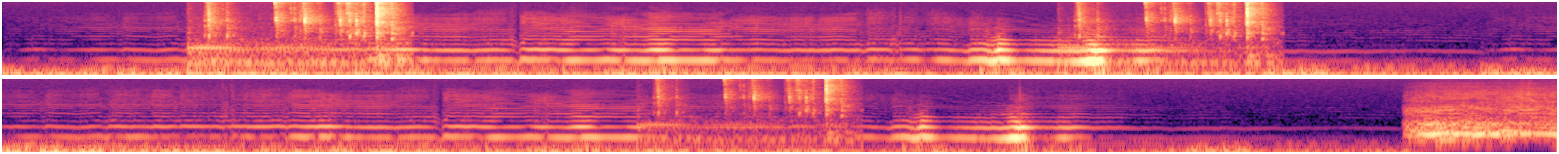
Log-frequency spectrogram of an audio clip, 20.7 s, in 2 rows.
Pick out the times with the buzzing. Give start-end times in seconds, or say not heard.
0.0-20.6.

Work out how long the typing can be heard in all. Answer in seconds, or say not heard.
5 s.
